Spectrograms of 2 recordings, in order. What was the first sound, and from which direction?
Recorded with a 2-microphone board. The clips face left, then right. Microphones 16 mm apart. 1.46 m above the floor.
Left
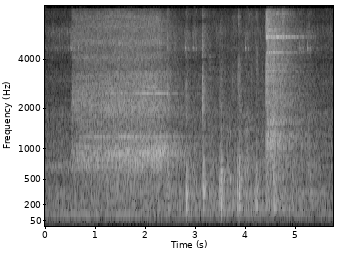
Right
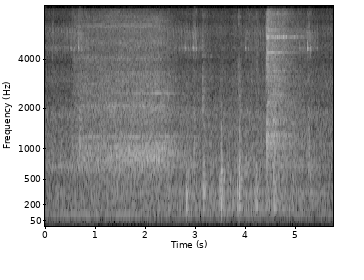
A hair dryer, 70° left (ahead or behind).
